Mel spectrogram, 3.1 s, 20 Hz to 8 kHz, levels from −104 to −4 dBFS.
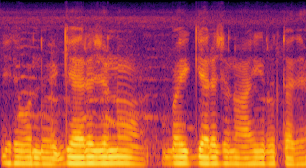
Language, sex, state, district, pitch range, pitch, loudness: Kannada, male, Karnataka, Koppal, 105-115 Hz, 110 Hz, -16 LUFS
